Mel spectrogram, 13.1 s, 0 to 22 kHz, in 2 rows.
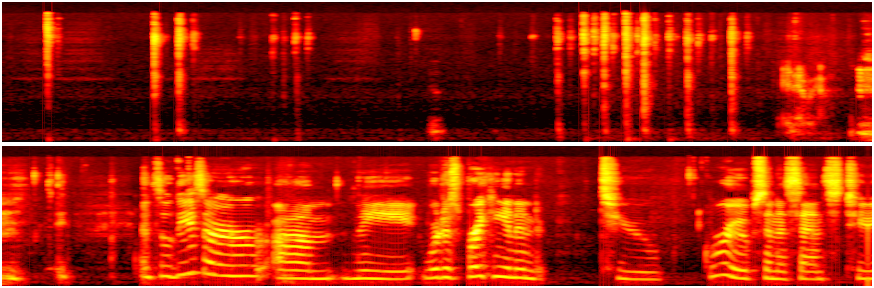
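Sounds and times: computer keyboard typing: 1.2s - 2.4s, 4.1s - 5.7s.

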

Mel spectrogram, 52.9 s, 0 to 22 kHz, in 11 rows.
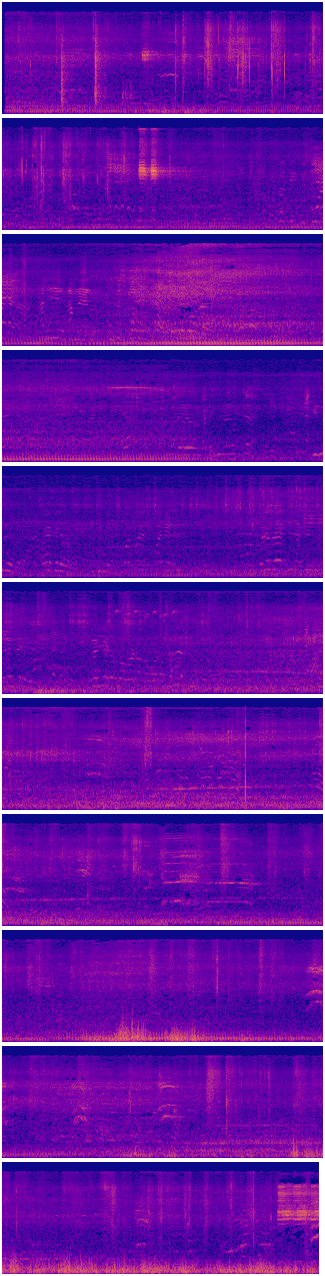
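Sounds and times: vehicle engine hum passing: 0.0s - 18.4s, 19.4s - 52.9s
faint voices: 0.0s - 52.9s
steady low rumble: 45.1s - 51.7s.

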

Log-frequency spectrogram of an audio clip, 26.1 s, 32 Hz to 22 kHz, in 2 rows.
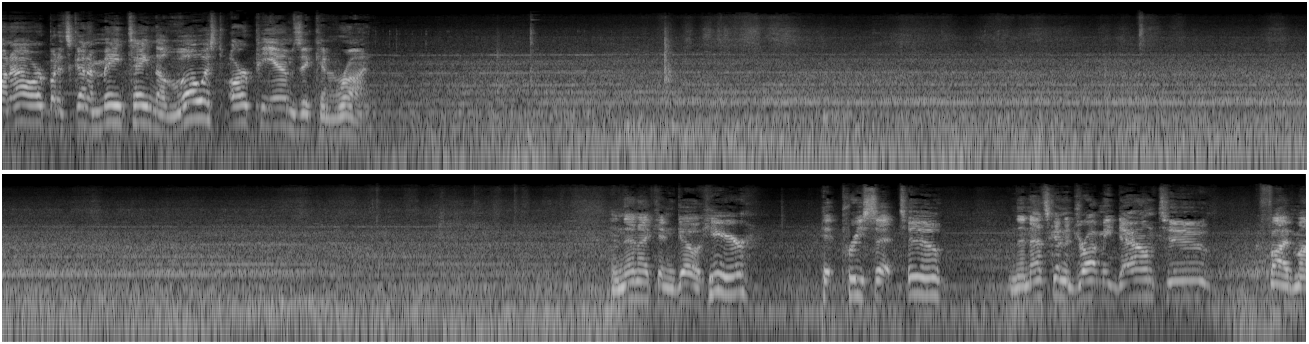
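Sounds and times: steady engine whine: 0.0s - 26.0s
tractor engine low rumble: 0.0s - 26.0s.

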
